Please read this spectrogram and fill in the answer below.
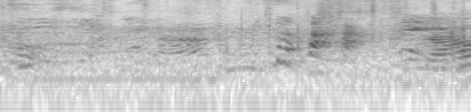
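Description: Two young children's voices while they play, with short high-pitched cries about a second in and again a little later; no clear words.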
